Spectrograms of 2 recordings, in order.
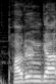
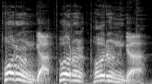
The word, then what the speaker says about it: Porunga: Hi, is that Padunga? Let me look at this. Let me see if I can put this in and get a pronunciation. Porunga, not Padunga.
